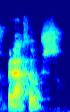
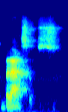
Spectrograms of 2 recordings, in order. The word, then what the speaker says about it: brazos: Now, if you're in Spain, the Z is pronounced much like a TH, los brazos. Here in Latin America, Z and S pretty much sound identical, los brazos.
